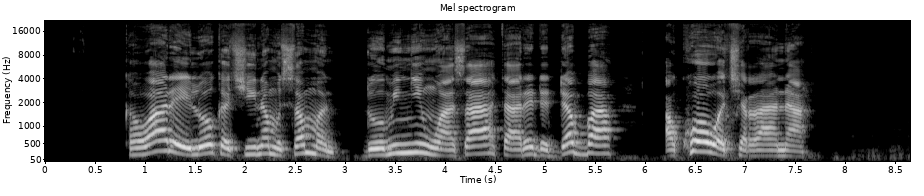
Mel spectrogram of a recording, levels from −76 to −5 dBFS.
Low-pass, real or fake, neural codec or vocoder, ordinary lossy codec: none; real; none; none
